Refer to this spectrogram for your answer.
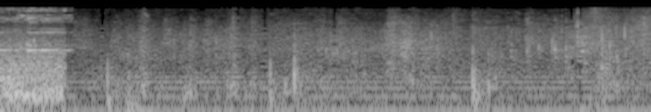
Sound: none

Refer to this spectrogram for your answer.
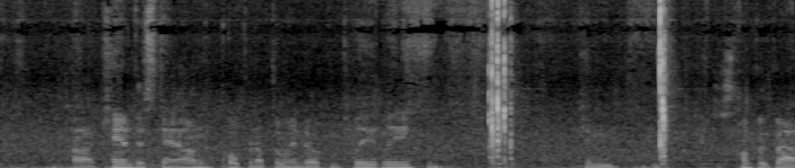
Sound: magnets click

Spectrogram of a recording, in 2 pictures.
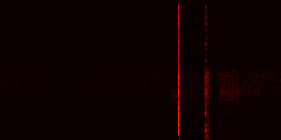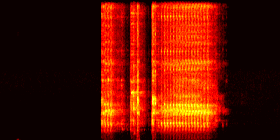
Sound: sound effect

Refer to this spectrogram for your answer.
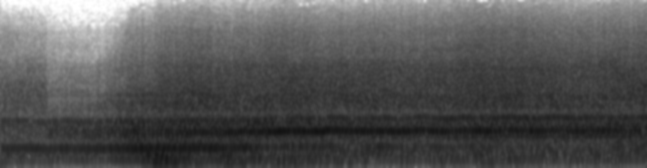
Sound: Jeep Approaching

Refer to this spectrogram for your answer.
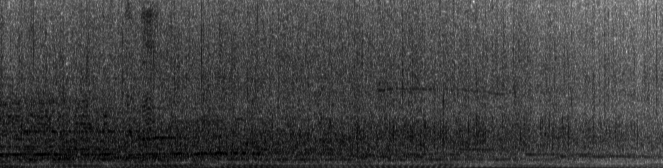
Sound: congregation cheering and clapping

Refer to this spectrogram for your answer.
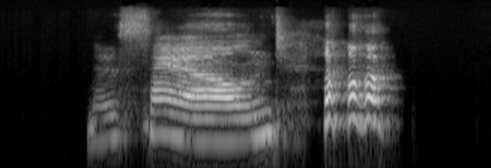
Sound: laughing

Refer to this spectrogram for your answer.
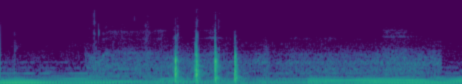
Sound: door knocking

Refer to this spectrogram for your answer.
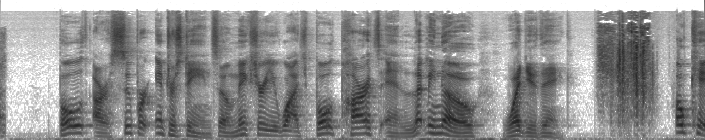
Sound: page turn

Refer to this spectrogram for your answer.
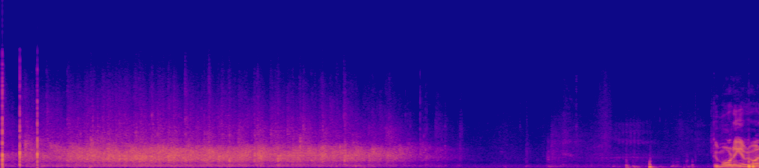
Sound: applasue

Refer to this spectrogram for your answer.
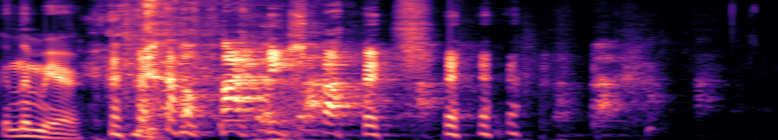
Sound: all laughing

